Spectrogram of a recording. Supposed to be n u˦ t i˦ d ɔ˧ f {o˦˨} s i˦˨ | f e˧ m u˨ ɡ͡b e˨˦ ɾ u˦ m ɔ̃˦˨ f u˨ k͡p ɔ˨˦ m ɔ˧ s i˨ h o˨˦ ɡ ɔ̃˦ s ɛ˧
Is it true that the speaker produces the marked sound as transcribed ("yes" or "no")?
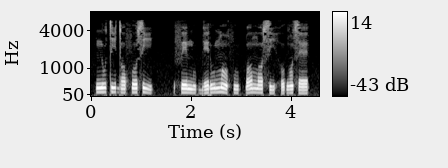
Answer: no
